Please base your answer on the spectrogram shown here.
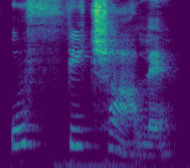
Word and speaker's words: ufficiale: Ufficiale. U, F, F, I, C, I, A, L, E. Ufficiale. See? It's not official, it's ufficiale.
